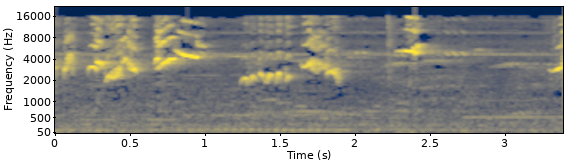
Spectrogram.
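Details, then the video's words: Oriental magpie-robin, caged decoy singer, song meant to provoke other birds; rich warbled notes followed by a held thin whistle and a sparse sharp chirp, with quieter gaps. "Chòe than hót hay, luyện mồi, kích bổi, tập chim non"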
